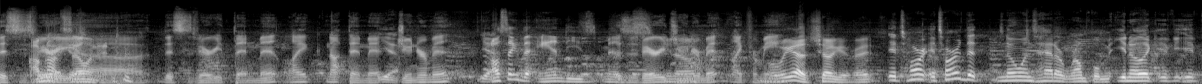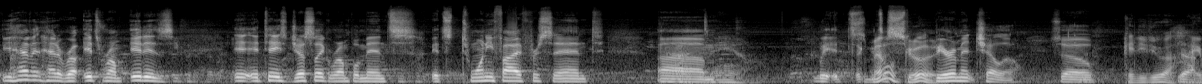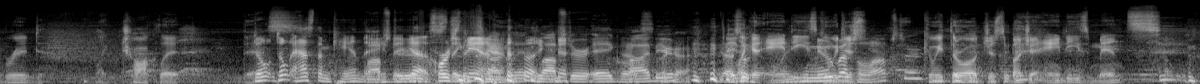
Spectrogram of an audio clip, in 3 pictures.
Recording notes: on location at Martin House Brewing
